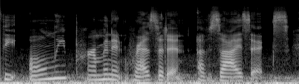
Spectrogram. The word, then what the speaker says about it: Zzyzx: And now we're going to head northeast from the San Fernando Valley into the desert to the town of Zizix. That's spelled Z-Z-Y-Z-X.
